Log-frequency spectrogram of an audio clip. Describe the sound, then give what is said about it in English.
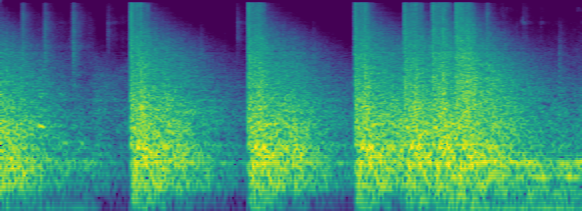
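Gunfire from a firearm switched to full automatic: loud, sharp shots with long ringing tails, then a rapid burst of closely packed reports. “If you pull a little bit, one shot. If you pull all the way, it's full auto.”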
